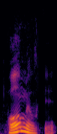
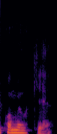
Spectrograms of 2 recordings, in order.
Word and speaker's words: помилки: Ми з вами постійно перевіряємо учнівські роботи і знаходимо там помилки чи помилки. В слові помилка в однині наголос можна і таким чином, і таким чином поставити. А от коли переходимо до множини, то тільки помилки.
